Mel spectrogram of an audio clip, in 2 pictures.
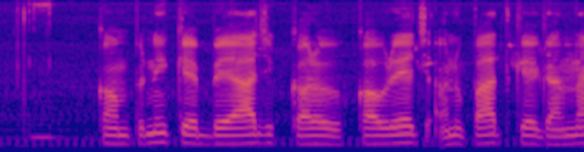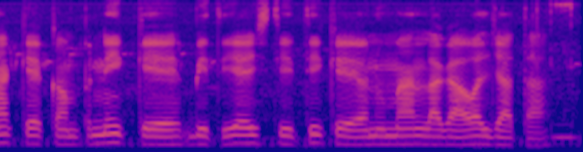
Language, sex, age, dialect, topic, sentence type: Bhojpuri, male, 18-24, Southern / Standard, banking, statement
